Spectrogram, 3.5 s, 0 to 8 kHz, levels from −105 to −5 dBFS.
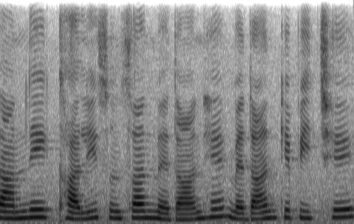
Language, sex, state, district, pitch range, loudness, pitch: Hindi, female, Chhattisgarh, Sarguja, 220-265 Hz, -17 LUFS, 240 Hz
